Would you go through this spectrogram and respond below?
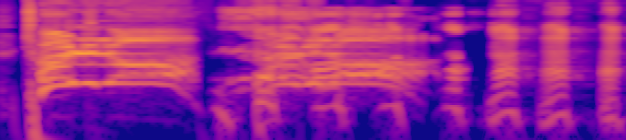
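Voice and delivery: screaming at the repeated song, laughing; retold scream. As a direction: shout it off over the music. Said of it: "I just scream".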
